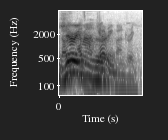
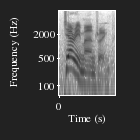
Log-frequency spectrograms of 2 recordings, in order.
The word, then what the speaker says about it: gerrymandering: looks like a salamander you mean a Gary Mander and that's how the process of manipulating political gain became G mandering and then everyone start pronouncing it wrong became known as Jerry mandering which was good news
